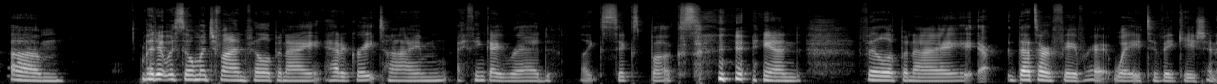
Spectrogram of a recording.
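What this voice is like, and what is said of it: Voice sounds like a cold. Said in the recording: “You might hear in my voice, I picked up a little bit of a cough or a cold on the plane ... listening to me talk with a cold”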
